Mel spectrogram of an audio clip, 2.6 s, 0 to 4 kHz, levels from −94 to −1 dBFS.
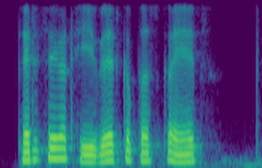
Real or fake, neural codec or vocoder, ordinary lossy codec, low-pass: fake; codec, 24 kHz, 0.9 kbps, WavTokenizer, medium speech release version 1; none; 3.6 kHz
